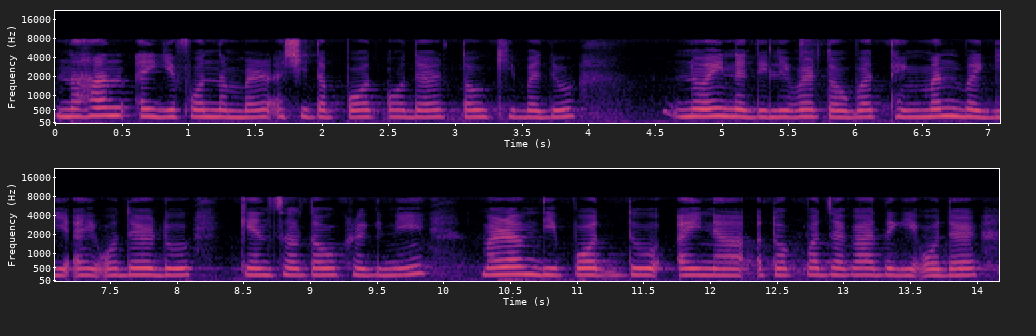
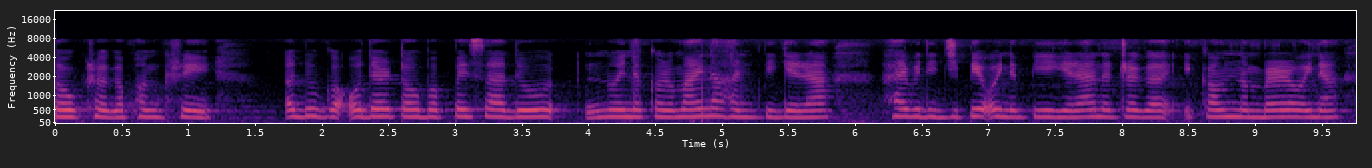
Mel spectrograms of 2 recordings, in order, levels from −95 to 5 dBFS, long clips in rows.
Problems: none marked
